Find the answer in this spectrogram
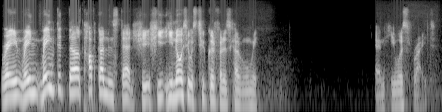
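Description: A man's voice: a little high, lively intonation, normal speed, fairly bright tone, no room sound. Sardonic man chatting over a movie. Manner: sardonic, joking. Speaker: film commentary podcast host. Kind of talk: casual chat, running movie commentary.

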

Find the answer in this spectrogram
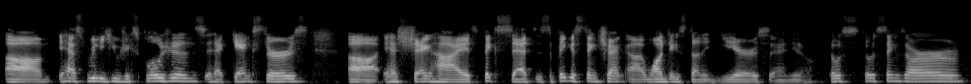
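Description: A man's voice: medium pitch, moderate pace, sharp tone. A man talking casually about a film as a podcast co-host, with lots of fillers and restarts. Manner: chatty, many fillers and restarts.

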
